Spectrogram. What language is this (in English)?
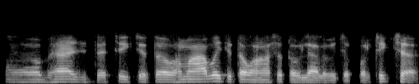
Maithili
